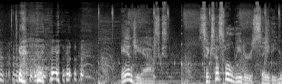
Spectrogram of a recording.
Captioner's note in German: Voice-over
